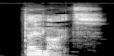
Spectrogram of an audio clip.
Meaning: 1. plural of daylight 2. A person's eyes (mostly as a target in fighting)
- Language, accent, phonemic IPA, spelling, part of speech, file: English, Australia, /ˈdeɪlaɪts/, daylights, noun, En-au-daylights.ogg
